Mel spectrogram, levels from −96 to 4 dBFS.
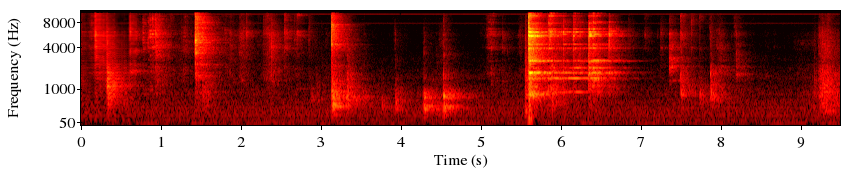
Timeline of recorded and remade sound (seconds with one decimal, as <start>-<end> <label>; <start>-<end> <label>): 0.0-0.7 remade; 0.7-9.5 recorded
